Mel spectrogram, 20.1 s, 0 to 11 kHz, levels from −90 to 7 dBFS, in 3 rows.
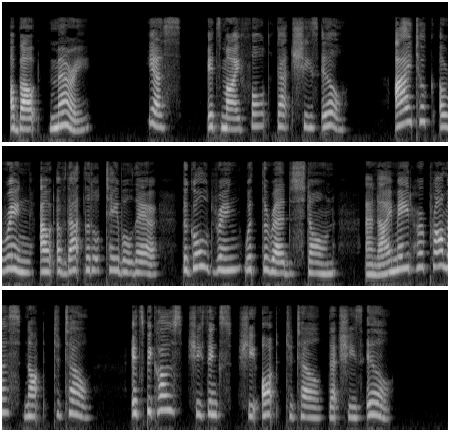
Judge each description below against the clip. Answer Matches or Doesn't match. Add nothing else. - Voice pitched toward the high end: Matches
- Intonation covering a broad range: Doesn't match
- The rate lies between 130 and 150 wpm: Matches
